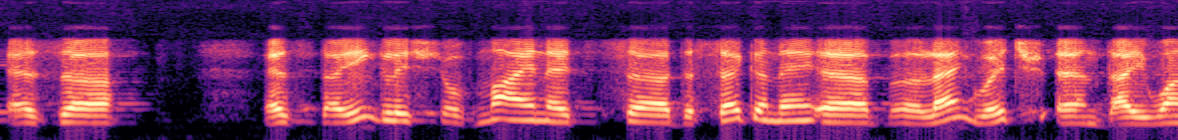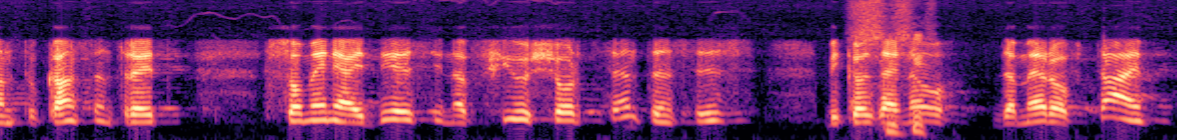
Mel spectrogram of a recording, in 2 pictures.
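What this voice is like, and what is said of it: Non-native English accent. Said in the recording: “You've got such a beautiful accent”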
